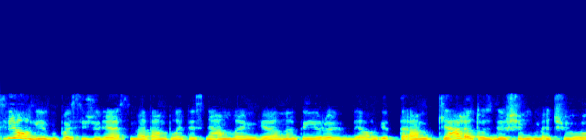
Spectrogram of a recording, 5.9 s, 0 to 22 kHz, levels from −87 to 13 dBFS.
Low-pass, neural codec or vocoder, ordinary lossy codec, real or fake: 7.2 kHz; vocoder, 22.05 kHz, 80 mel bands, HiFi-GAN; MP3, 48 kbps; fake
